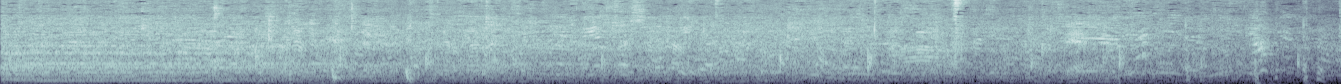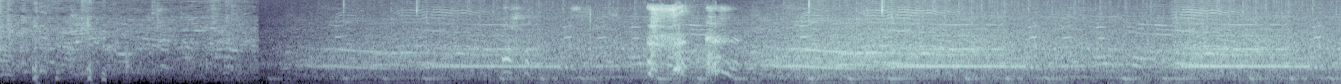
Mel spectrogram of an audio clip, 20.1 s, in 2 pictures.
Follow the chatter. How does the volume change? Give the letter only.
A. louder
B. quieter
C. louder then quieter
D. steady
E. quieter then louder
E.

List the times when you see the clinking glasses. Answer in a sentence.
You can't hear the clinking glasses here.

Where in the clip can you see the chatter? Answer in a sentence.
The chatter can be heard from 0.0 to 20.0 s.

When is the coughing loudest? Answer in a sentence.
The loudest moment of the coughing is at 15 seconds.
